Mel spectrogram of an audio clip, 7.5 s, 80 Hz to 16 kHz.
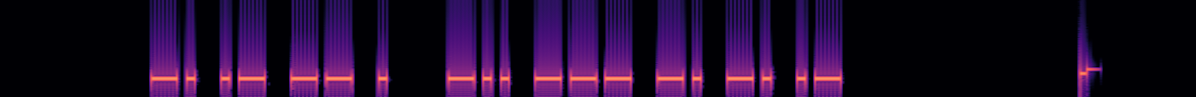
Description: Morse code, heard as a keyed tone, about 22 wpm, 700 Hz. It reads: NAME DONNA
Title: Practice QSO - Exchange 1 - Beginning - 22wpm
